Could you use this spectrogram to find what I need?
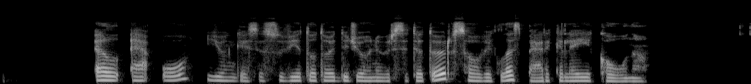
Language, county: Lithuanian, Tauragė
